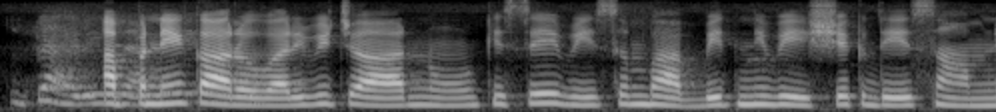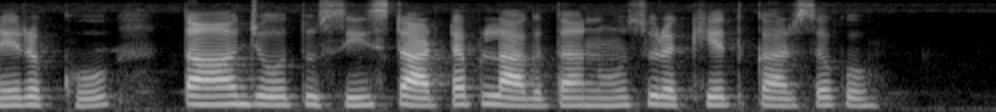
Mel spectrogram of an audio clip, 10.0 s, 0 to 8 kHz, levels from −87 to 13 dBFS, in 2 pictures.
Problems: background sounds at intervals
